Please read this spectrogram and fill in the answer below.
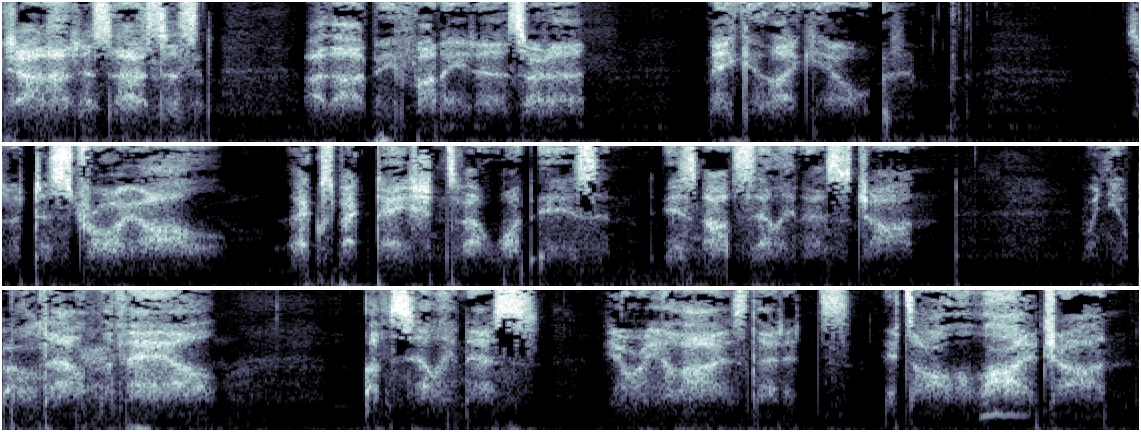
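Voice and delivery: whispered.

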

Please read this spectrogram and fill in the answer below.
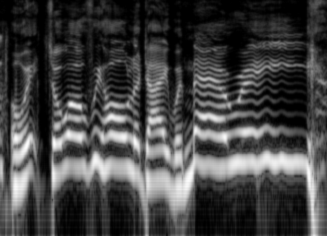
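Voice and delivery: laid-on bad Cockney accent, Mary drawn out.

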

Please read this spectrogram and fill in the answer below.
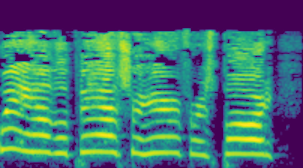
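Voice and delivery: high, shrill, loud, big-voiced announcing yell. Telling of a brother's bachelor party, a woman announcing him, retelling a loud yell. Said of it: "she yells the big loud voice".

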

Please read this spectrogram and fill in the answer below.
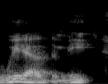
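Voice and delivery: very deep commercial announcer voice. Speaker quoting a fast-food ad while discussing school choice, in Arby's commercial deep voice. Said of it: "the guy with the very deep voice says".

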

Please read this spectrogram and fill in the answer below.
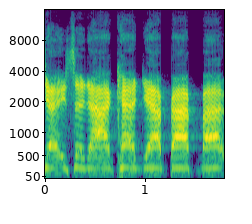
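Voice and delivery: put-on raspy smoker's scream. Retelling a lady at an advertising agency screaming on the phone: imitating a screaming raspy smoker's voice. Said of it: "scream at me with her, with her raspy smoker's voice".

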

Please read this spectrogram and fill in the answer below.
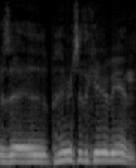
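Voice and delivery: put-on drunken talking voice. Answering a movie trivia question: Johnny Depp impression. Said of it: "That was my Johnny Depp impression".

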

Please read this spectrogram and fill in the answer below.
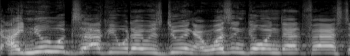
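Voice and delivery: acted yelling. Retelling what he yelled back before driving off, retelling a yell back. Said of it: "And he yelled back".

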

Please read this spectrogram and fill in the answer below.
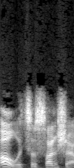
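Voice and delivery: ordinary talk

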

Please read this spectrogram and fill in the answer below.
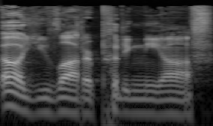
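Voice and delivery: ordinary delivery

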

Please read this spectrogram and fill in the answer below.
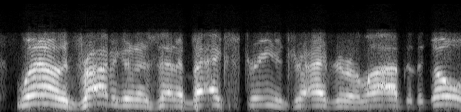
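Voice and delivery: very high, rasping basketball coach voice. Speaker recalls doing both voices, answering as the coach: raspy coach voice. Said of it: "He had kind of a raspy voice like this".

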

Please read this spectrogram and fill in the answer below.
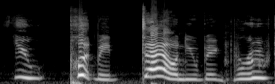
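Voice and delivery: tearful, high, loud sobbing, pleading. Retelling a movie scene going for sympathy, mock crying. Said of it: "she starts crying, and she says".

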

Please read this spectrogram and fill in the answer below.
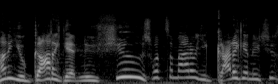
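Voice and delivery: very high-pitched, shrill, put-on yell. Retelling his wife telling him to get new shoes: imitating his wife yelling. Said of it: "my wife is yelling at me".

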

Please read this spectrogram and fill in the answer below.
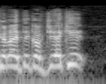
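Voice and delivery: put-on Russian accent. Retelling a comedy set, imitating Robin Williams' Russian accent. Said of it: "he's in character the whole time".

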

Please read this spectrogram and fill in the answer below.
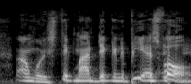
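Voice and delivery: comic voice with pitch pushed very high. Joking about the new console as Tracy Morgan: Tracy Morgan voice. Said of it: "I'm Tracy Morgan".

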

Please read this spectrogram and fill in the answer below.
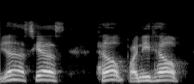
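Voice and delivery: mild, held-back, high yell, stretched out. With a tornado coming, answering a driver who offers help: retelling own yell. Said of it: "And I'm yelling".

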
